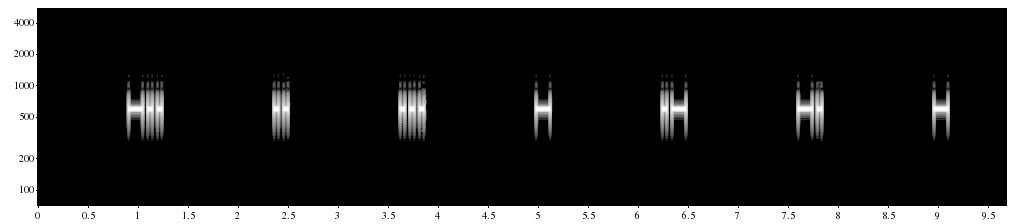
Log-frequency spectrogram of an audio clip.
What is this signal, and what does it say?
Morse code, heard as a keyed tone, about 25 wpm, spaced as for 7 wpm, 600 Hz. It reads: DISTANT
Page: fundamental-practice-files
